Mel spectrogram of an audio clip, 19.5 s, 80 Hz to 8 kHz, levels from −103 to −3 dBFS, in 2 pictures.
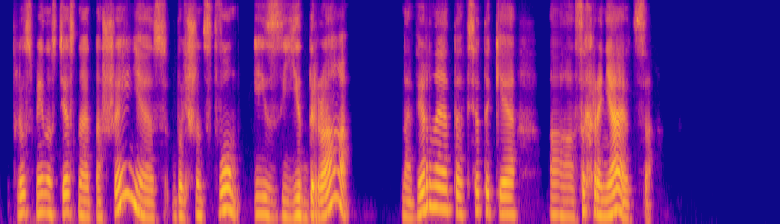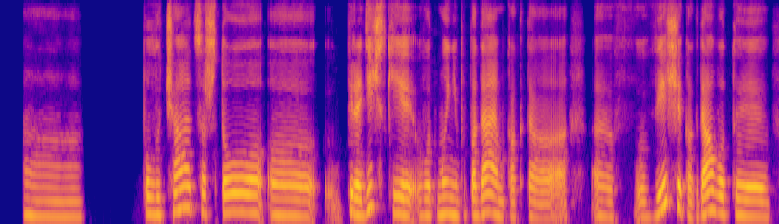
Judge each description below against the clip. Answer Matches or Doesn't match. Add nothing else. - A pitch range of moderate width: Matches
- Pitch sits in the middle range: Matches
